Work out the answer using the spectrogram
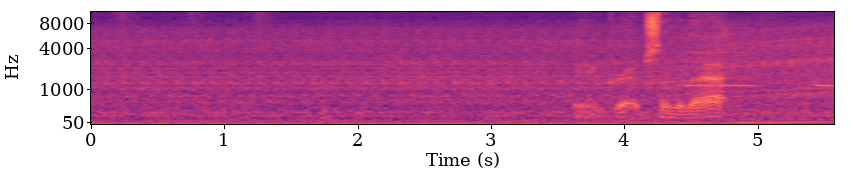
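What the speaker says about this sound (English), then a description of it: "Jump into the wheel loader." A wheel loader in a farming video game idles with a low, steady engine rumble and a repeating reversing beep, heard under someone talking.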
